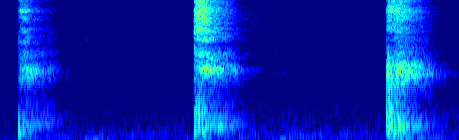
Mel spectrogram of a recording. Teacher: 허파에서 올라오는 공기의 흐름을 일단 입안에서 완전히 폐쇄시켰다가 한꺼번에 터뜨려 내보낼 때, 즉 파열시켜 내보낼 때 생기는 음입니다. 그래서 입안에 꽉 모아두어서 폐쇄시켰다고 해서 폐쇄음이라고도 칭합니다. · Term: 파열음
